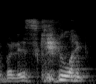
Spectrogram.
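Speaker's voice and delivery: ordinary talk, nothing marked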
